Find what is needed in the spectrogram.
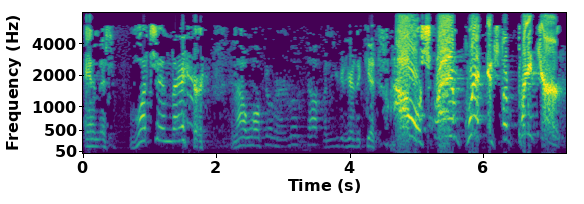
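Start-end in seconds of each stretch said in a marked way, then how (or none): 0.7-1.8 put-on high, slow kid's voice asking; small child calling down from above; child's voice. Kids in the ceiling, high slow kid voice. 4.7-7.2 put-on high, loud panicked kid yell; kid's shout. Kid warns the others the preacher is coming, high shout.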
